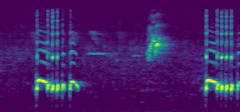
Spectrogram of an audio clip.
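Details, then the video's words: Zebra dove song in two rapid phrases of hollow, staccato coos about two and a half seconds apart; a soft brief rustling noise is heard between them. "suhu perkutut jika nyaut"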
